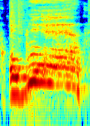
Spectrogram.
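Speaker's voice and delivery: long drawn-out mock roar; slow, roaring imitation of a lion; imitated lion roar. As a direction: stretch "roar" slowly like a lion. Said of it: "a roar sound".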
